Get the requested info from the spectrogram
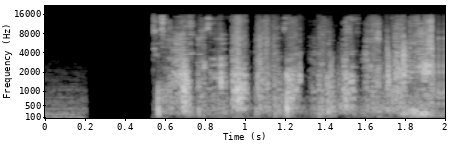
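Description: Scratchy, crackling noise effect in a logo animation, made of many rapid clicks, starting about half a second in after a brief faint hum.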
